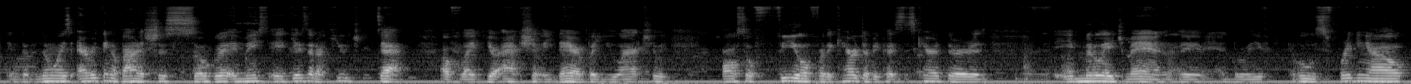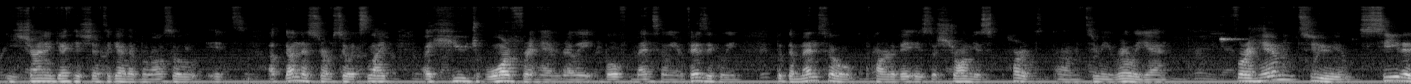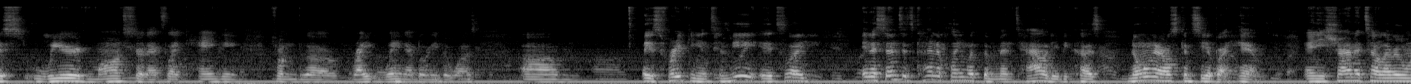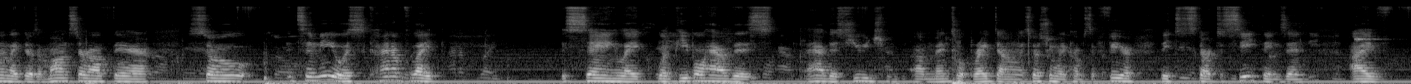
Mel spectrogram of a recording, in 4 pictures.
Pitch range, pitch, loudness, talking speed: 120-135 Hz, 125 Hz, -23 LUFS, 185 wpm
